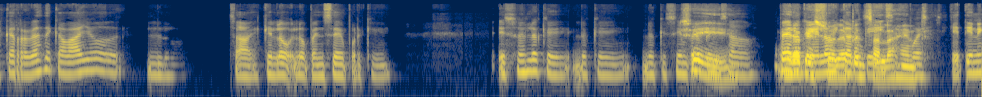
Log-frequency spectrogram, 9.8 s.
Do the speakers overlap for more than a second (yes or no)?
yes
